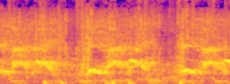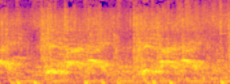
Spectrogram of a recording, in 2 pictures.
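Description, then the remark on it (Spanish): A large crowd cheers and applauds loudly and continuously, its roar swelling in rhythmic, chant-like waves about every second and a half, with no talking over it, welcoming the emeritus king Juan Carlos at a tribute at the Real Club Náutico de Sanjenjo. “El emérito ha recibido un homenaje en el Real Club Náutico de Sanjenjo y allí le han recibido entre aplausos y vítores.”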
